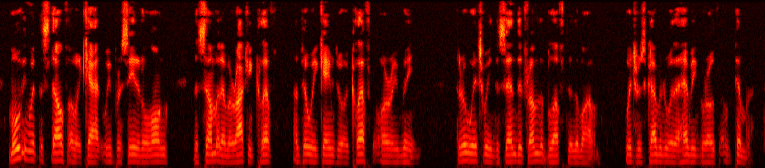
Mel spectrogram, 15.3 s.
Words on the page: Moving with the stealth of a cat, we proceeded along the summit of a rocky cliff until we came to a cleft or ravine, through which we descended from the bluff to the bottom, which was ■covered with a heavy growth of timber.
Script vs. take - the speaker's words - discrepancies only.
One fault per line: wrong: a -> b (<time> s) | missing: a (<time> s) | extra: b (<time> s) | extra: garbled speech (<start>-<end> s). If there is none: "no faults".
no faults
